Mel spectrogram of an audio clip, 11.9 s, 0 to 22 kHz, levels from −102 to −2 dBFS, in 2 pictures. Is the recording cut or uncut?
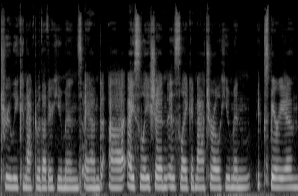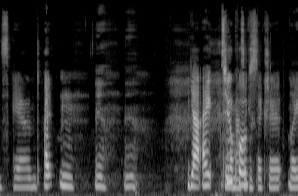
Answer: cut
